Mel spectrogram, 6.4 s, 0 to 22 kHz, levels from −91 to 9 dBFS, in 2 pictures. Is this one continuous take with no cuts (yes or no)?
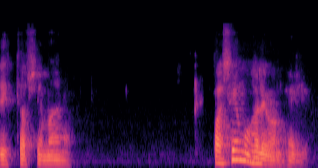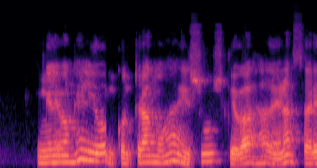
no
